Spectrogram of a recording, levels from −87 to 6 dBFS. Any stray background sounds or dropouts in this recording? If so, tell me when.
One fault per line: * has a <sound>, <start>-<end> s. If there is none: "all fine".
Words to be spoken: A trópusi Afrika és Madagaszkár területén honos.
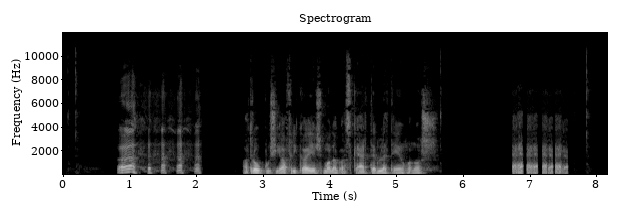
* has a laugh, 0.8-2.1 s
* has a laugh, 6.7-7.6 s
